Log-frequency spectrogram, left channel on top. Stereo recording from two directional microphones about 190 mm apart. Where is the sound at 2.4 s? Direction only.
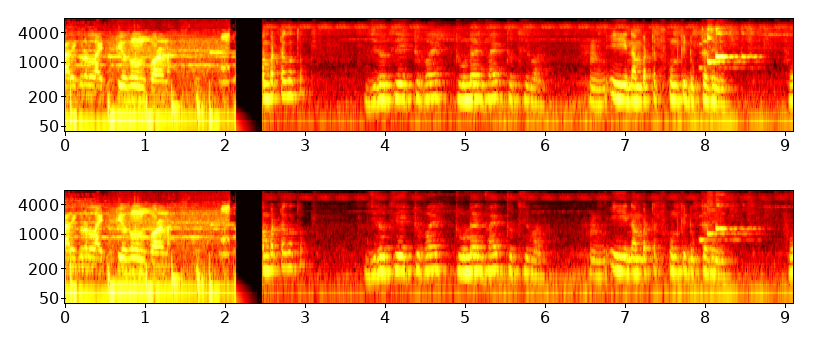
30° left (ahead or behind).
